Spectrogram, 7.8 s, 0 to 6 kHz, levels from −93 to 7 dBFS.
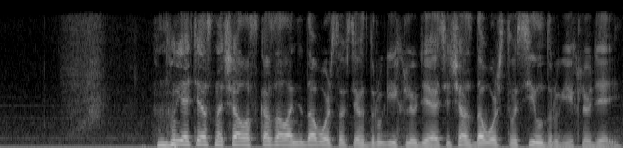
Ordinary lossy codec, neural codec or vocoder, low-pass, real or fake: MP3, 48 kbps; none; 5.4 kHz; real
